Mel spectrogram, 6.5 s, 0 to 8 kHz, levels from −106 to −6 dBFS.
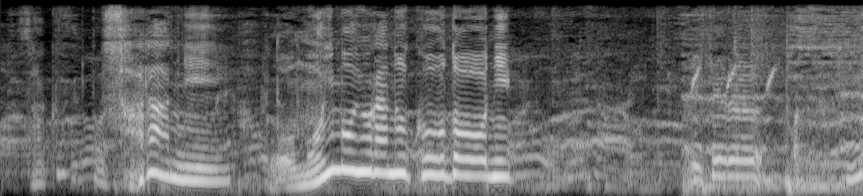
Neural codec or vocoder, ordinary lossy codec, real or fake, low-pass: codec, 16 kHz, 8 kbps, FreqCodec, larger model; none; fake; 7.2 kHz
